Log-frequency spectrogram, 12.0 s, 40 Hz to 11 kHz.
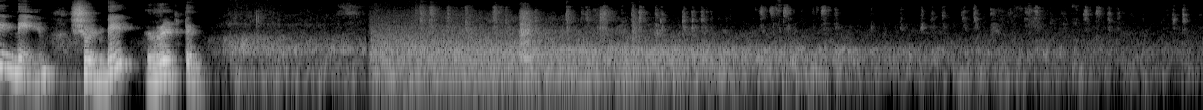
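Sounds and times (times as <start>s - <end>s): marker pen scratching: 4.6s - 12.0s.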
